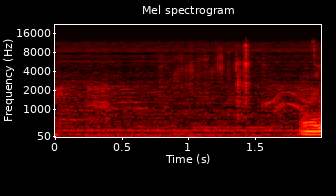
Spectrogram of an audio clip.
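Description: Quiet stretch with a low steady electrical hum and a faint tick about one and a half seconds in as a BB is set into the tip of the coil gun's barrel. A man starts speaking near the end.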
